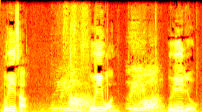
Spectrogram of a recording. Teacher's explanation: 의가 첫 음절로 들어갈 때는 의로 정확하게 발음이 돼요.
